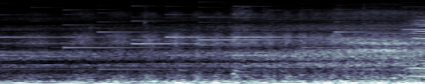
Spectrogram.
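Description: Electronic music: a loud, low rumbling drone with a noisy wash above it and a few faint held tones, swelling gradually louder.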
